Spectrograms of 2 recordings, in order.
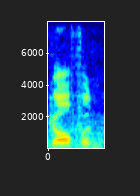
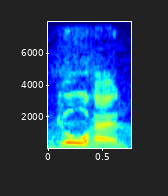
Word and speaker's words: Gorhan: We've been saying his name wrong. We've been calling him, well, I've been calling him Goffin. You've been calling him Gorn, and it's actually Gorhan. Jim Gorhan.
